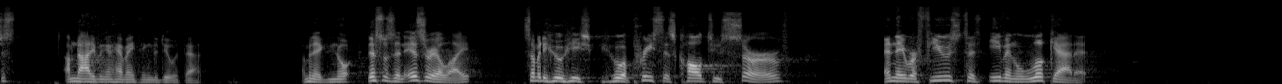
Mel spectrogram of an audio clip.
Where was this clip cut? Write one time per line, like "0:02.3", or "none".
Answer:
0:03.6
